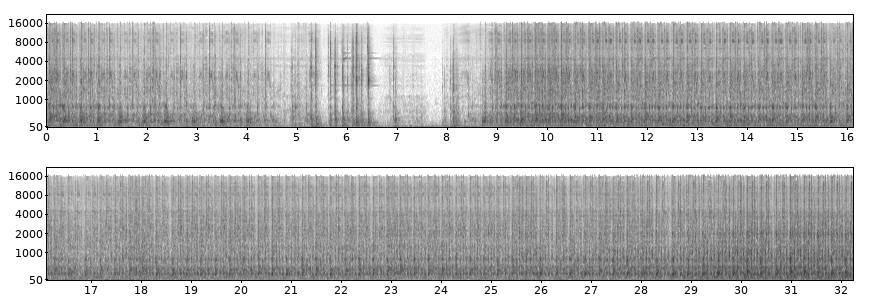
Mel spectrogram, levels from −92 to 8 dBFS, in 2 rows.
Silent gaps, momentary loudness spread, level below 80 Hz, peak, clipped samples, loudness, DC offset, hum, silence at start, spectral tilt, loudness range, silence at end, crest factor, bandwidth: none; 11 LU; -46 dBFS; -2 dBFS; under 0.1%; -26 LUFS; under 0.1%; none; 0 s; -3 dB/octave; 8 LU; 0 s; 26 dB; 17 kHz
